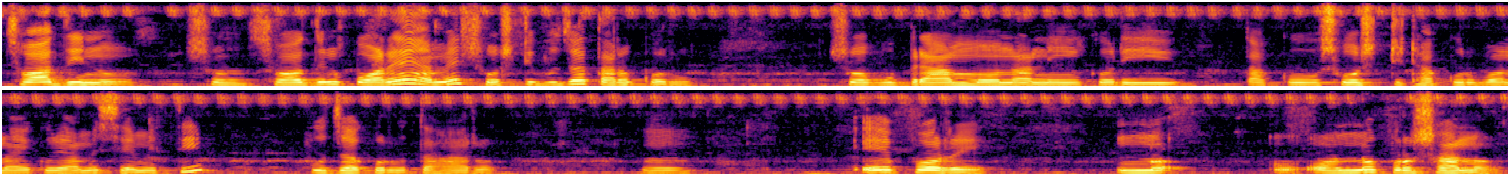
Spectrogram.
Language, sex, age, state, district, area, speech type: Odia, female, 30-45, Odisha, Malkangiri, urban, spontaneous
